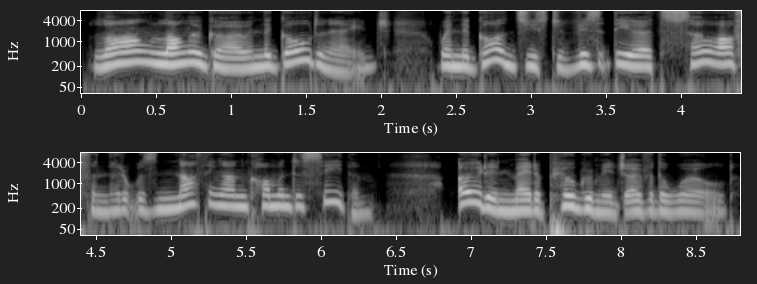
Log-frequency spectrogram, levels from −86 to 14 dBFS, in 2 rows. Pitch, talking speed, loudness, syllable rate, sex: 200 Hz, 220 wpm, -19 LUFS, 5.8 syllables/s, female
